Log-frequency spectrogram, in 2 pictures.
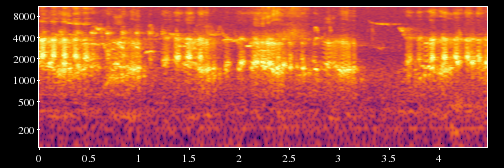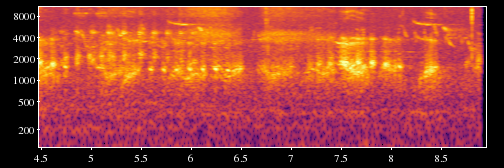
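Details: Chorus of frogs in a pond, 12 May 2022, with bursts of fast pulsed croaking rising and falling every couple of seconds, plus a few faint higher chirps mixed in.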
